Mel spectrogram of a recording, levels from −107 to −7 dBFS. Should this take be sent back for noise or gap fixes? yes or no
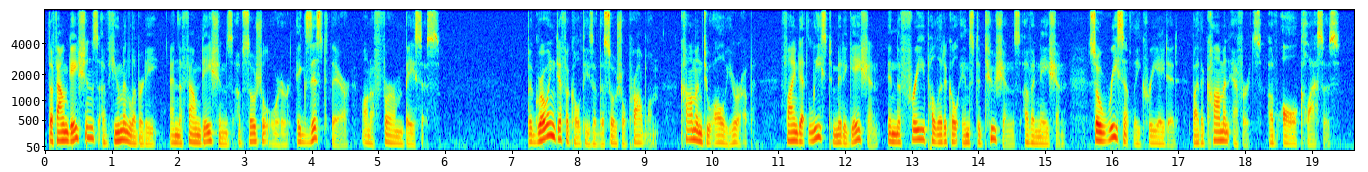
no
